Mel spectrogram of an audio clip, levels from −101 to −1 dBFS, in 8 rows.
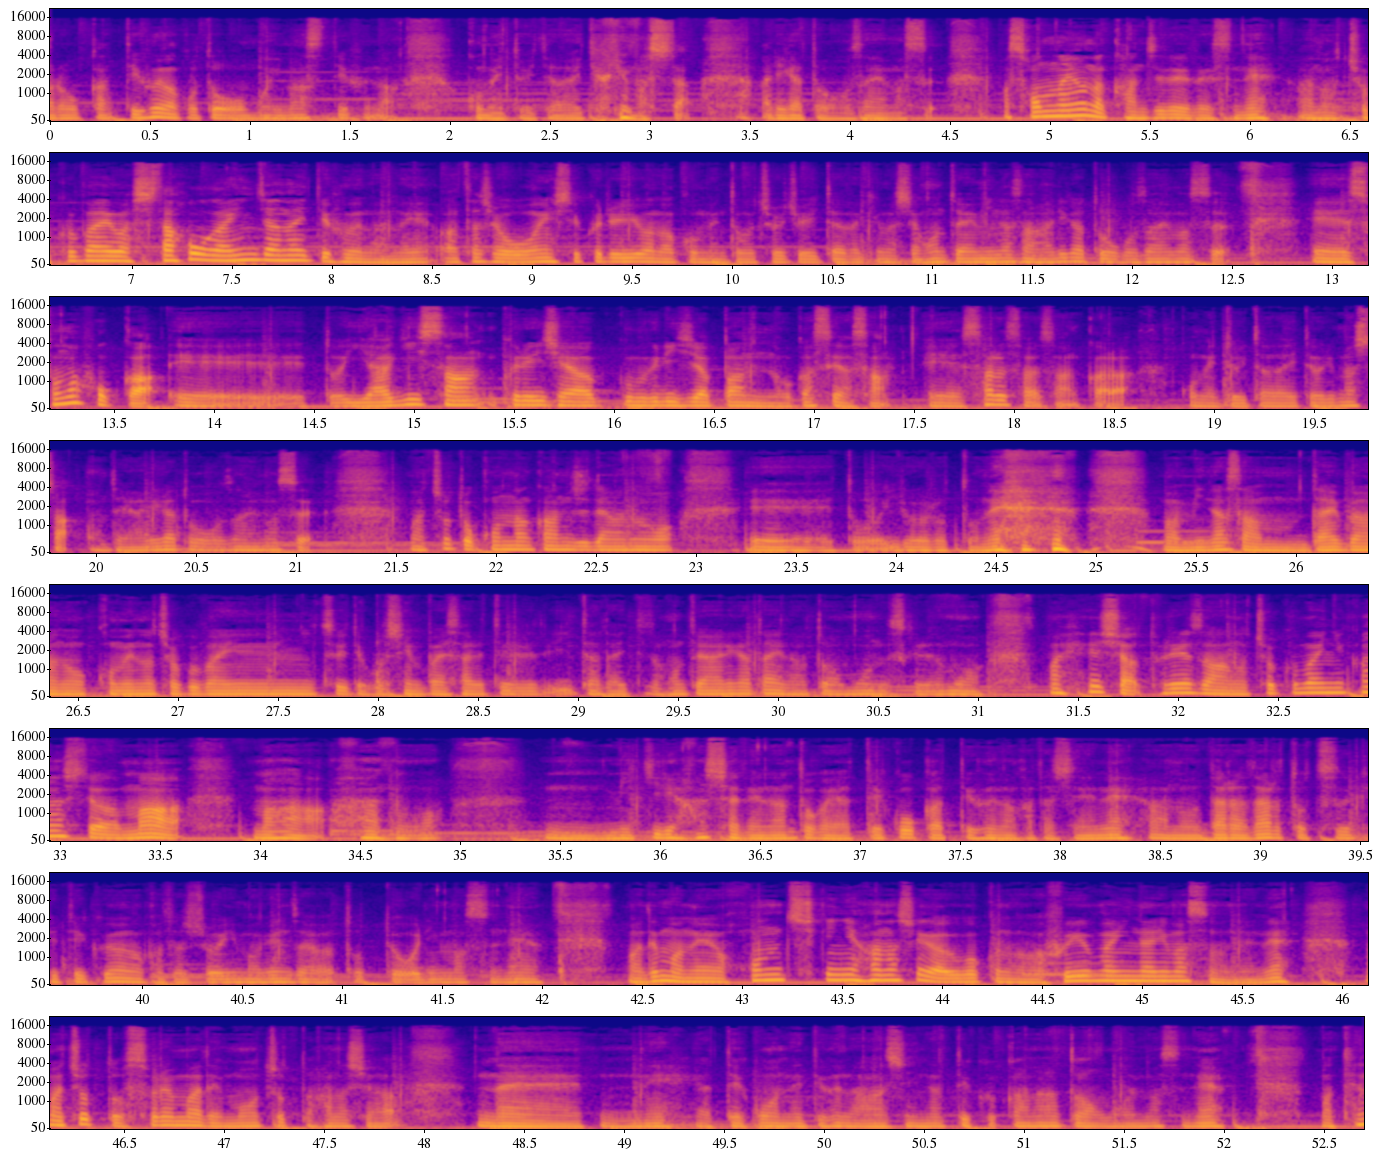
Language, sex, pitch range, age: Japanese, male, 110-135 Hz, 20-39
